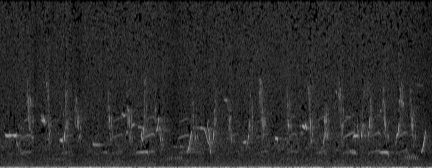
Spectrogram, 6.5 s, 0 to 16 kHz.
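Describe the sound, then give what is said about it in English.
An early morning dawn chorus of many birds in deep Mulga bush country about 400 kilometres north of Perth, chirping and whistling at once, dense overlapping calls and trills from several directions over a steady background hiss, with no one speaking. “Just been listening to some early morning birds.”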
